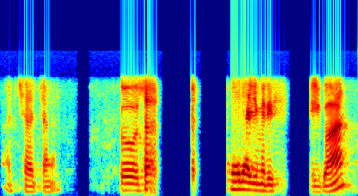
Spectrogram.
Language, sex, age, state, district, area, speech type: Urdu, male, 18-30, Bihar, Saharsa, rural, conversation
